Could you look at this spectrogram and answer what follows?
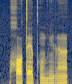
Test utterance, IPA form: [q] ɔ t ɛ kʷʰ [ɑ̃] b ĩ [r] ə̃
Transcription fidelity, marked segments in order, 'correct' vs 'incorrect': incorrect, incorrect, correct

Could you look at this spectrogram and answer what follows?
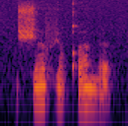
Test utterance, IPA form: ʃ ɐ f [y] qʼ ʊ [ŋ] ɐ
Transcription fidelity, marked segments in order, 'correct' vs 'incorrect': correct, correct

